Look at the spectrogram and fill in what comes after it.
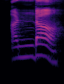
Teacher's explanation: वो जो ण की आवाज आ रही है वो अ के बाद आ रही है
